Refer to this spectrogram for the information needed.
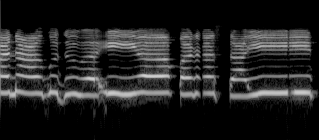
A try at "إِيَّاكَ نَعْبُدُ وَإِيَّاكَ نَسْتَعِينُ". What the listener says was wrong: நஸ்தஈன் போதாதே. இங்கதானே ராகம் எடுக்கணும். நஸ்தஈன் இங்கதான் முக்கியமான புள்ளி. நீங்க இதை விட்டுட்டீங்க.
